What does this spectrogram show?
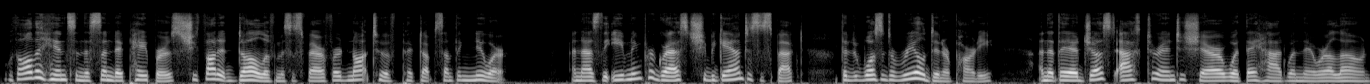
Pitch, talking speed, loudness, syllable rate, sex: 190 Hz, 240 wpm, -18 LUFS, 6.1 syllables/s, female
